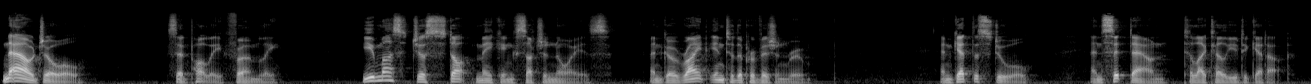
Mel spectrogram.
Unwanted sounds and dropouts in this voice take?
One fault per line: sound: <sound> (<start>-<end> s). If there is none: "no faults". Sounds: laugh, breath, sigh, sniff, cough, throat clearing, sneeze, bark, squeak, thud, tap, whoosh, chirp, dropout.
no faults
